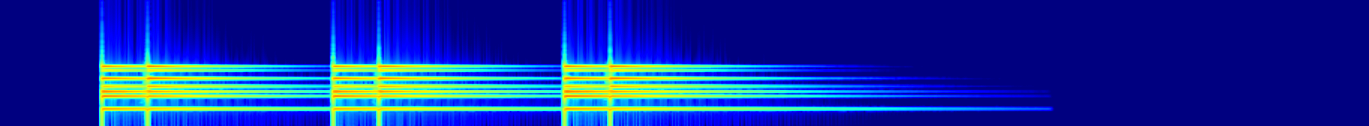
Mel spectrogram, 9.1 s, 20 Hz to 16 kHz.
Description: Ship's bell, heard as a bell. 6. Six half-hours of the watch have passed.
